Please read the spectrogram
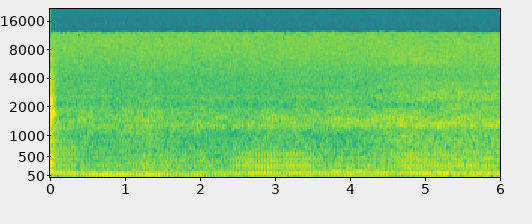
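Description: Motorcycle engine running steadily at low speed, a low even hum with no revving.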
